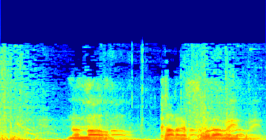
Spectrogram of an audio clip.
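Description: Gunfire bangs in a video game.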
